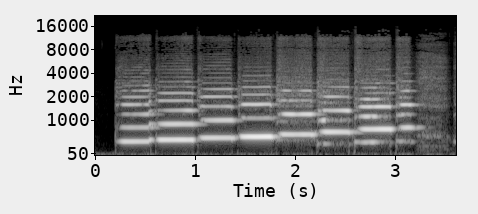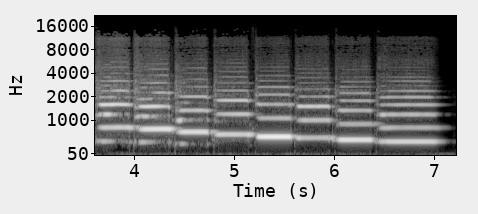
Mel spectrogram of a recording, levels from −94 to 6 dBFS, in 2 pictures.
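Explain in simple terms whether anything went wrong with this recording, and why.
Nothing went wrong here; no faults can be heard.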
